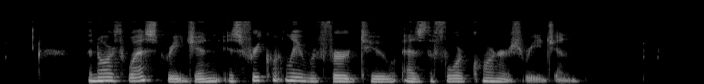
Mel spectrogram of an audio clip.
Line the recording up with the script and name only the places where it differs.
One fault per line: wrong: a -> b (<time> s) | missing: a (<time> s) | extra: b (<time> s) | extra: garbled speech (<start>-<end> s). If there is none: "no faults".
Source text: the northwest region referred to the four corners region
extra: is frequently (2.2 s)
extra: as (4.0 s)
